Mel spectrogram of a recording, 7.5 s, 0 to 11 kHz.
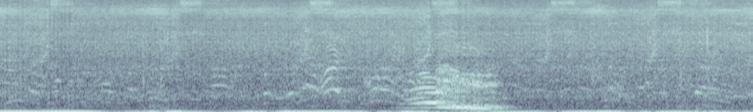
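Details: Young captive Korean tiger in the tiger forest of Baekdudaegan National Arboretum, South Korea, 1 August, annoyed and crying after missing its sibling: a low, drawn-out harmonic moan swelling mid-clip over steady low rumble of a nearby vehicle.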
